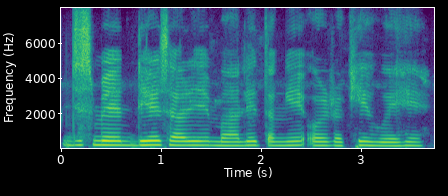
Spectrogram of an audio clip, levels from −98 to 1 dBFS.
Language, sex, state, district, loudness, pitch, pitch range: Hindi, female, Arunachal Pradesh, Papum Pare, -16 LUFS, 220 Hz, 210-230 Hz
